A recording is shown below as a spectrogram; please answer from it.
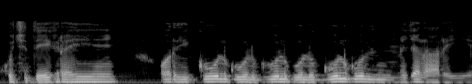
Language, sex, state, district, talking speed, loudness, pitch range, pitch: Hindi, male, Uttar Pradesh, Jalaun, 165 wpm, -24 LUFS, 105-120 Hz, 115 Hz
